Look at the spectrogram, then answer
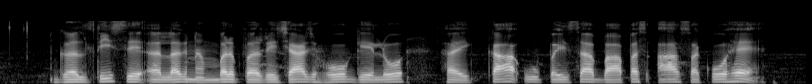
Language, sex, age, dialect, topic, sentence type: Magahi, male, 31-35, Southern, banking, question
